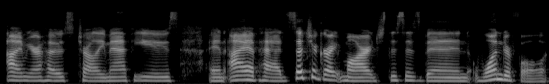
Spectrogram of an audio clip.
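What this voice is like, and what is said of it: Slightly hoarse voice from a cold. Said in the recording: “I do have a little cold, so forgive me. My voice is a little off this week”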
